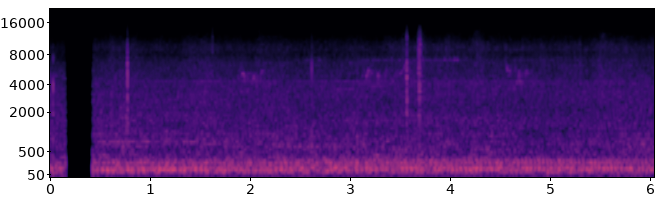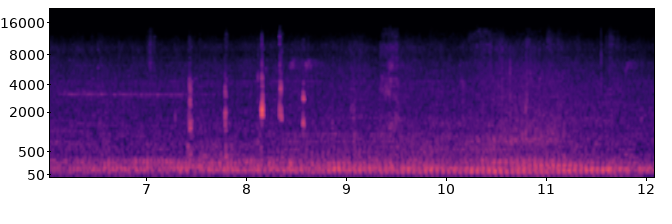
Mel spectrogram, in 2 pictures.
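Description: Steady low outdoor rumble, with a brief dropout just after the start and a few sharp clicks about eight seconds in.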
